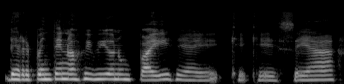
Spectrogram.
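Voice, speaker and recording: A woman's voice: fairly high pitch, fairly even intonation, unhurried, warm tone. A woman hosting a casual interview, talking reflectively and often restarting her phrases. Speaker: host, interviewer.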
